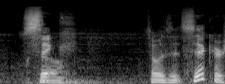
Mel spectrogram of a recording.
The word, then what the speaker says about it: Siech: Jim says fun fact Gray's last name is pronounced sick the H is silent sick so is it sick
